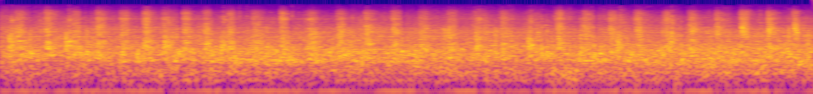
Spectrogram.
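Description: A passenger train rolling past close by, its car wheels clattering rapidly and steadily over the rail joints.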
